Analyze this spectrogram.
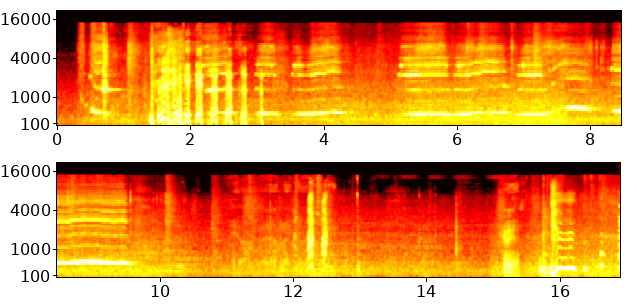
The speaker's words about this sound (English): He doesn't know how to use a slide whistle. What is that? Monkey chew toy. It's his own chew toy.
